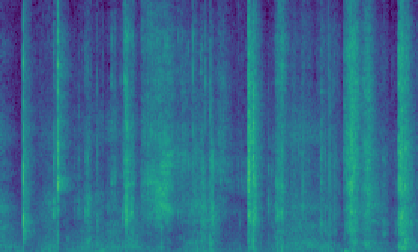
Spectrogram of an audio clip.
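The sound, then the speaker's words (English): Paper crinkling and tearing as a present containing a cassette tape is unwrapped, in several sharp, irregular bursts of rustle with quieter crackling in between. “All right, I'm going to open my present.”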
